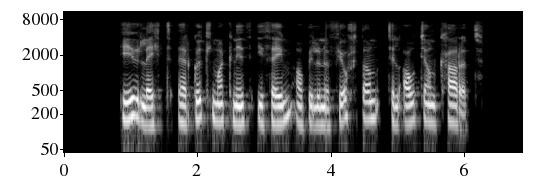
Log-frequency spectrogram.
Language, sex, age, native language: Icelandic, male, 20-29, Icelandic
